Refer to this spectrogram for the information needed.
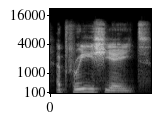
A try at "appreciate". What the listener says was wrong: Yeah, you have to separate those two syllables by adding extra sound, not eliminating it.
